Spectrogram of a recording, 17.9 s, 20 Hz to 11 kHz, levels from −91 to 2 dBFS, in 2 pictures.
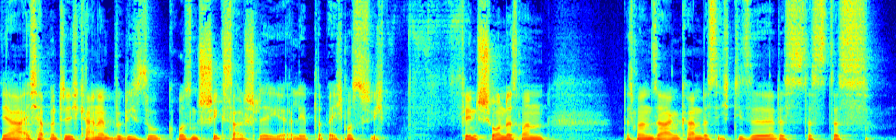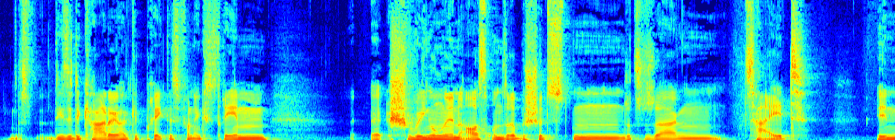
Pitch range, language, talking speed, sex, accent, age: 90-110 Hz, German, 145 wpm, male, German, 30-49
